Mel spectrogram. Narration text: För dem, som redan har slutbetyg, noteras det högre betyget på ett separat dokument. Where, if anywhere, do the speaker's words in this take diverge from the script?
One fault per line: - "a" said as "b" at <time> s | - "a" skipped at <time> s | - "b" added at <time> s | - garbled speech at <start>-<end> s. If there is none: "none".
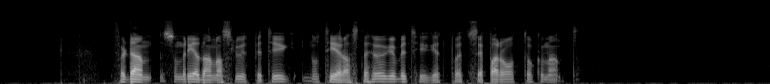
none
